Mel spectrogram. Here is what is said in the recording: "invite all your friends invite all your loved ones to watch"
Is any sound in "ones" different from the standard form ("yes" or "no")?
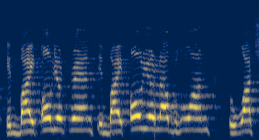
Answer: yes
